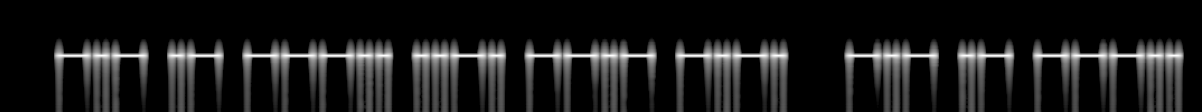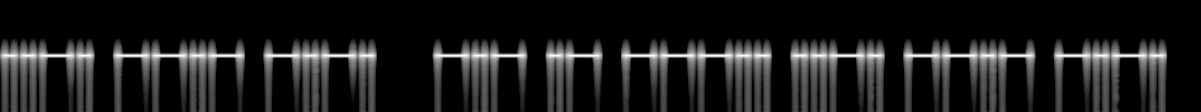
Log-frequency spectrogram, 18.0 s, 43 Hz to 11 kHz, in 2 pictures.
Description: Morse code, heard as a keyed tone, about 17 wpm, 700 Hz. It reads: KA8FQC KA8FQC KA8FQC
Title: USA Call Signs Repeated 3x 17wpm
